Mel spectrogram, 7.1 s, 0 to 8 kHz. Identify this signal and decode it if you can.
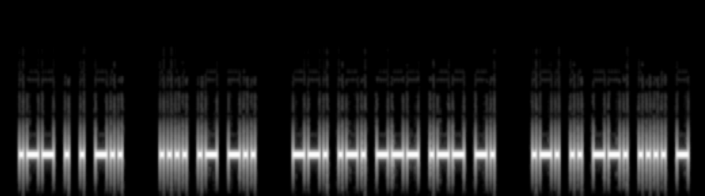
Morse code, heard as a keyed tone, about 32 wpm, 650 Hz. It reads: WEED HAD GROWN RIGHT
